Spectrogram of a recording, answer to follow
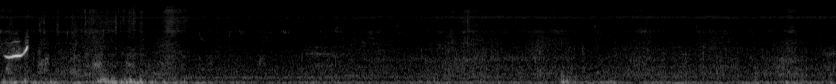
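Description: Faint open-air ambience with light wind on the microphone. It opens with a short rising whistle-like chirp, and a brief low rumble follows about a second in.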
